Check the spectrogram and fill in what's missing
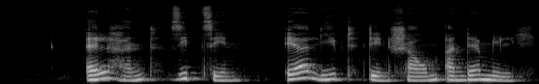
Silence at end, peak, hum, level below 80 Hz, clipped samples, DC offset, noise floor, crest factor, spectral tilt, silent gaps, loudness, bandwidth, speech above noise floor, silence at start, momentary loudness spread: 0.15 s; -6 dBFS; none; -78 dBFS; under 0.1%; under 0.1%; -60 dBFS; 20 dB; -5.5 dB/octave; none; -26 LUFS; 16 kHz; 35 dB; 0.85 s; 10 LU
